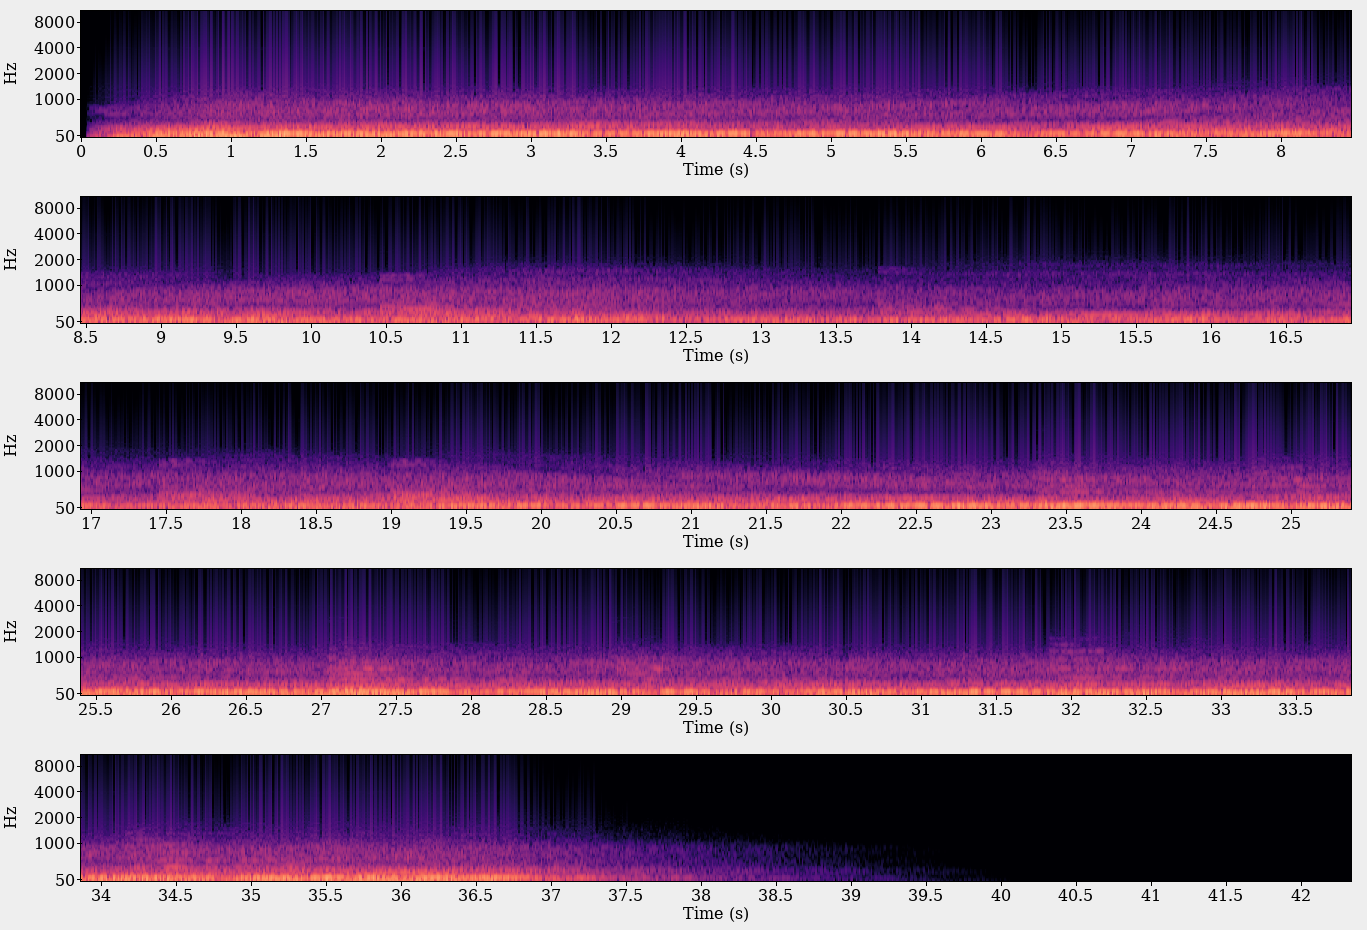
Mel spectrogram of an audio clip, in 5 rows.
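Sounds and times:
eerie low music with synth pads: 0:00.1 - 0:38.4.

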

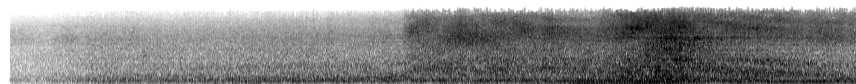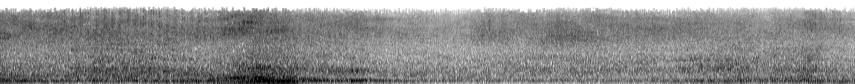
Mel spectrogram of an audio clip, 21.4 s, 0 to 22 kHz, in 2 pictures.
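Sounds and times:
busy traffic on wet road: 0:00.2 - 0:21.3.

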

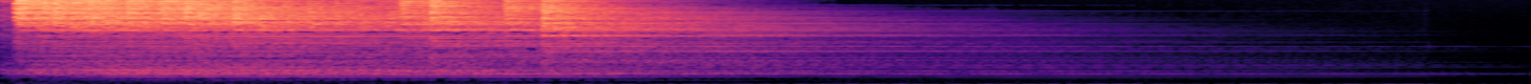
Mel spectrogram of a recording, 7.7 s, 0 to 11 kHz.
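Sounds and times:
cymbal trill: 0:00.0 - 0:05.8.

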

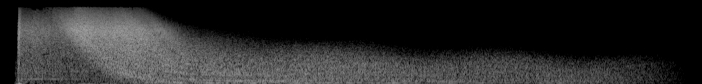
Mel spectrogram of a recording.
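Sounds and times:
long synth zap whoosh: 0:00.2 - 0:06.6.

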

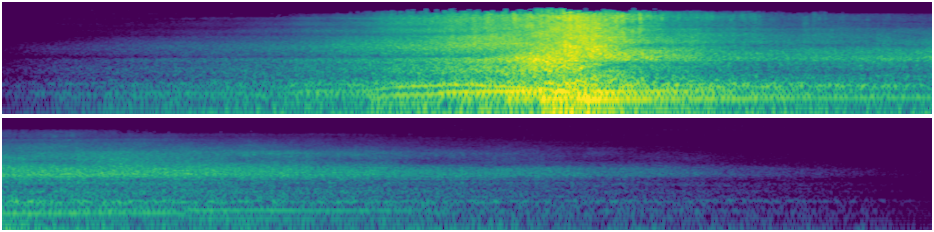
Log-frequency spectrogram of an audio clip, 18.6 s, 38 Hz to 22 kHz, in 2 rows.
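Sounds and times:
Jeep Wagoneer engine revving at medium speed: 0:03.1 - 0:10.8.

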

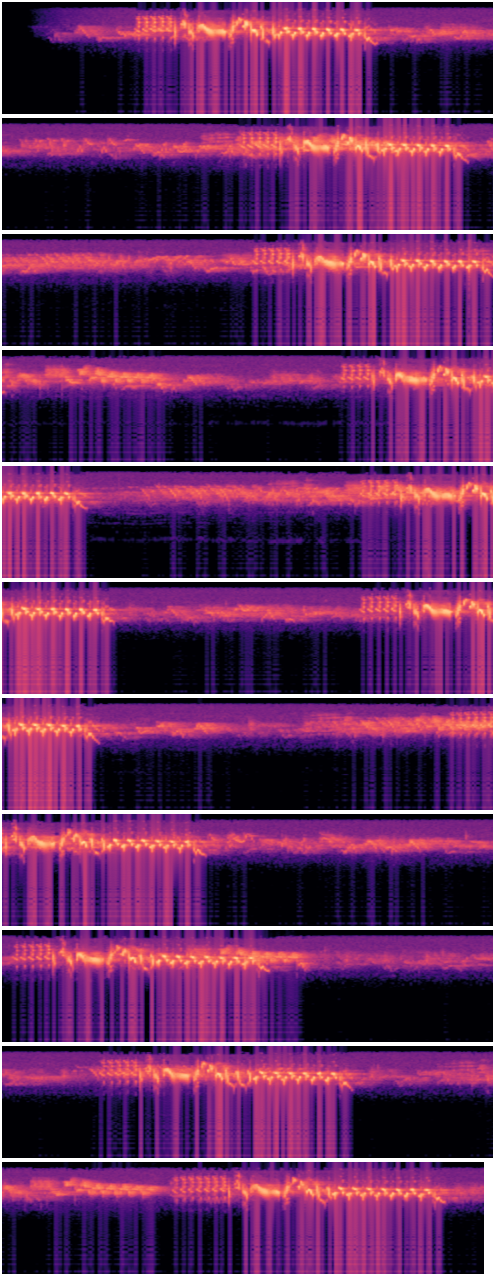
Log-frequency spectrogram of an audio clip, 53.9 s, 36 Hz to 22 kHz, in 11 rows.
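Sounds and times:
house wren chirping: 0:01.2 - 0:04.4, 0:05.2 - 0:16.7, 0:18.1 - 0:20.5, 0:21.1 - 0:25.7, 0:28.1 - 0:30.4, 0:32.6 - 0:38.2, 0:39.4 - 0:42.3, 0:45.1 - 0:47.7, 0:48.8 - 0:53.6.

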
